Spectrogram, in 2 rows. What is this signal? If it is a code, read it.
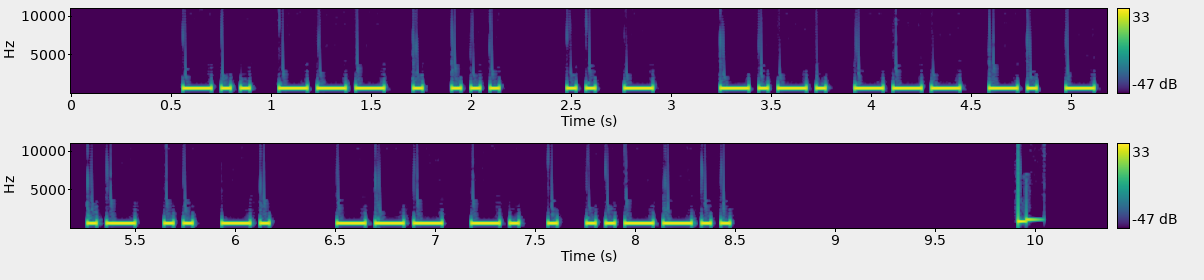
Morse code, heard as a keyed tone, about 25 wpm, 700 Hz. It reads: DOES IT CONTAIN ONE?
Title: Sentences from Top 1000 Words - Review Part 2 - 25wpm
